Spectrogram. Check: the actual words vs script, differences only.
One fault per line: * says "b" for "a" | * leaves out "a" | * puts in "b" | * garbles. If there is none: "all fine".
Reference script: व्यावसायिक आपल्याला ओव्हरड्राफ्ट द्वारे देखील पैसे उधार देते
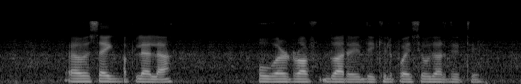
all fine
